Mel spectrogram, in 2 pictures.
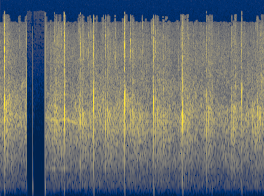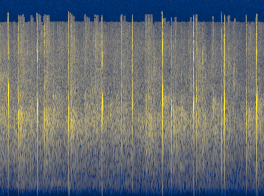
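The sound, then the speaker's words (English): Sustained applause from an audience for teachers and administrators standing up, dense overlapping claps forming a steady, even wash of sound with no voices, briefly cut off near the start before continuing. “And can I hear a round of applause for these noble, brave, beautiful souls?”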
